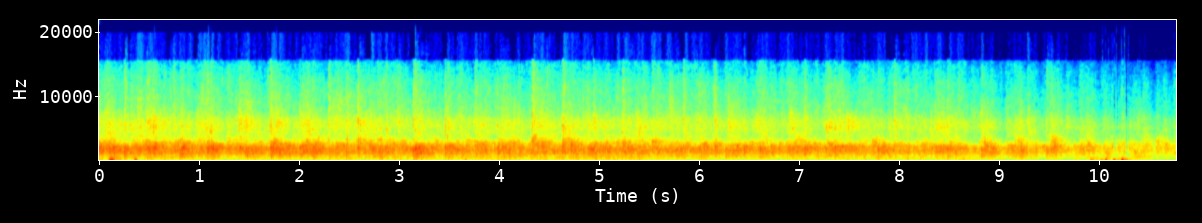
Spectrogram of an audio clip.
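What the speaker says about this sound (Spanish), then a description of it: "es el aplauso más largo de la historia" Sustained, loud applause rolls from an audience at a lecture hall masterclass, dense and even for over ten seconds, with a brief low thump near the end.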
